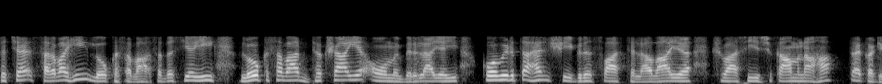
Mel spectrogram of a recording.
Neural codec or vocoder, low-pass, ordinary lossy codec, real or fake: codec, 16 kHz, 0.7 kbps, FocalCodec; 3.6 kHz; none; fake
